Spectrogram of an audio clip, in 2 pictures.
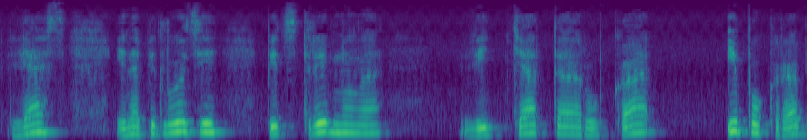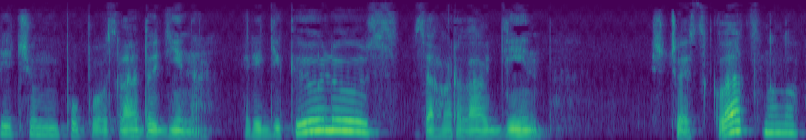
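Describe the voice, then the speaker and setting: Narrator, husky and breathy, mid pitch, expressive storytelling read. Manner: lively, expressive storytelling with sharp shifts in loudness. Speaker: audiobook narrator. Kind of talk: audiobook reading.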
